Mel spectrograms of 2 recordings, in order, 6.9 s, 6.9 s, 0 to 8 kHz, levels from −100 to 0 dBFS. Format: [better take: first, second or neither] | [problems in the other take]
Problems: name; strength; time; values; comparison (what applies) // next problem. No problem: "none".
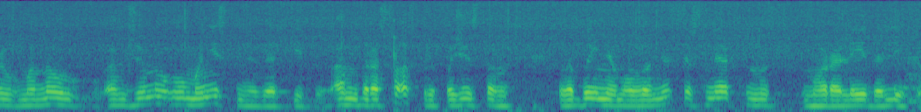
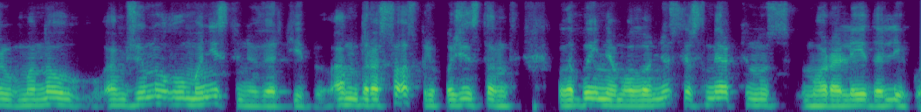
second | background sound (Frying (food)); 15 dB below the speech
